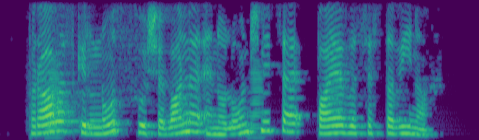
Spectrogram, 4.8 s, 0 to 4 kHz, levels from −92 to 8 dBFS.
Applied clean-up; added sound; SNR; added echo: classical method spectral subtraction.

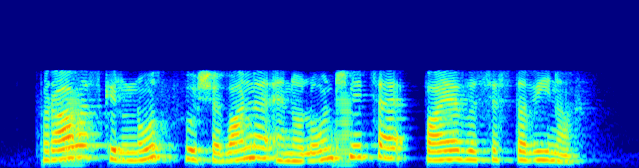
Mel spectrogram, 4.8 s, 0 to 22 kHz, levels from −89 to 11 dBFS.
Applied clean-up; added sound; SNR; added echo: neural mask model RNNoise.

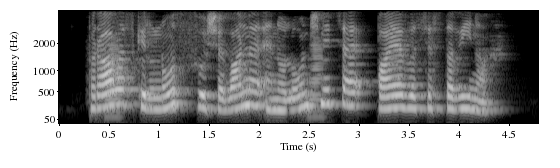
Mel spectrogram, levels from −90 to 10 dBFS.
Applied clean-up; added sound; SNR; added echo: classical method log-MMSE.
